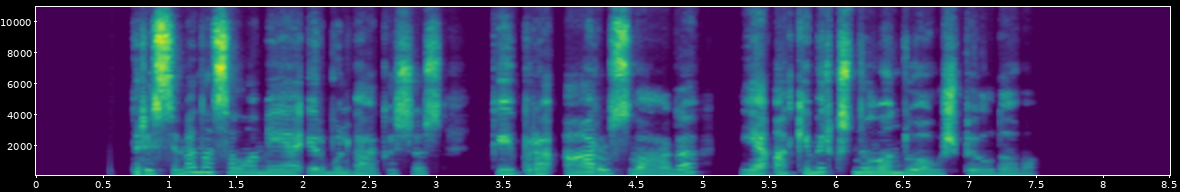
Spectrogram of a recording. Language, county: Lithuanian, Panevėžys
